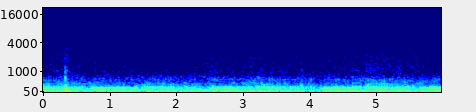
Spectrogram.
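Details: A drowsy kitten purrs in a low, even, vibrating drone, with one small click near the start and a short dip in the rhythm around four seconds.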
